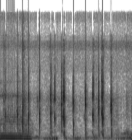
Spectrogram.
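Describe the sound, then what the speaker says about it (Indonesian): Pigeons at a pigeon seller's place in Brebes, Central Java, coo and flutter in a quick irregular series of short, close calls after a brief steady tone at the start, with some background noise. "Burungnya masih giringan baru ini."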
